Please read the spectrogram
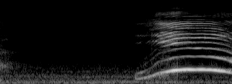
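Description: A woman's voice giving one drawn-out, meow-like call that rises in pitch, holds and falls again, starting about one and a half seconds in.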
